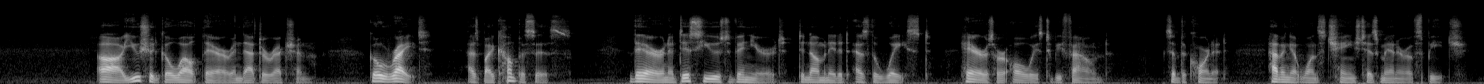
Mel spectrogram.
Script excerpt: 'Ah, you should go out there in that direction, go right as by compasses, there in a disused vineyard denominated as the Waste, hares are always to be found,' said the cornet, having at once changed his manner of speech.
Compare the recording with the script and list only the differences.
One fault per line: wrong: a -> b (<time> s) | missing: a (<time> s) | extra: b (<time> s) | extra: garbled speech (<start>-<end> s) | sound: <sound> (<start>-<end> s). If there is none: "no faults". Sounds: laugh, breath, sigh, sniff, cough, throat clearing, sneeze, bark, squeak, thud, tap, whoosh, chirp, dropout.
no faults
